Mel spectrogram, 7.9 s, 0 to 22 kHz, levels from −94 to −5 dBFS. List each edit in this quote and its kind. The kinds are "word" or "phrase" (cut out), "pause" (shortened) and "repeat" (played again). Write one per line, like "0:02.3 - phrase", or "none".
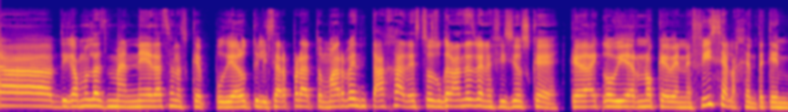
0:01.0 - word
0:05.6 - pause
0:06.0 - word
